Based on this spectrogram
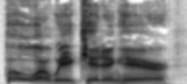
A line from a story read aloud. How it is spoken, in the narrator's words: he demanded in a voice that thundered through the speakers like the voice of God on high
